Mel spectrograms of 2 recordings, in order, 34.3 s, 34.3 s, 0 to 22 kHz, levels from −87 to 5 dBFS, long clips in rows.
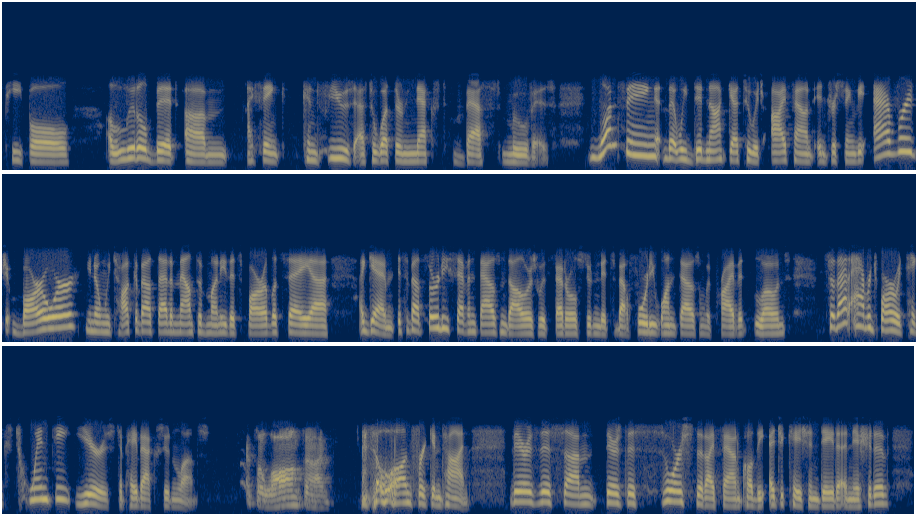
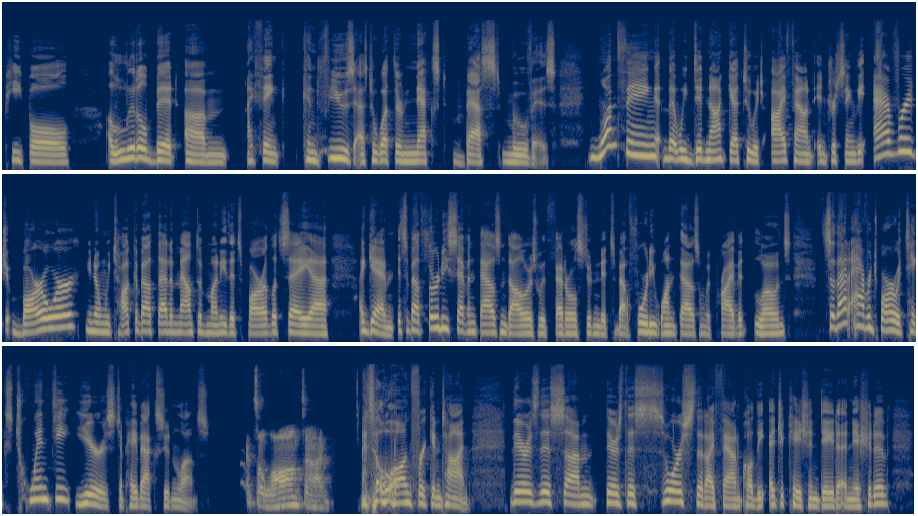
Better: second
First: phone-call audio; nothing above 3.5 kHz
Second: none

